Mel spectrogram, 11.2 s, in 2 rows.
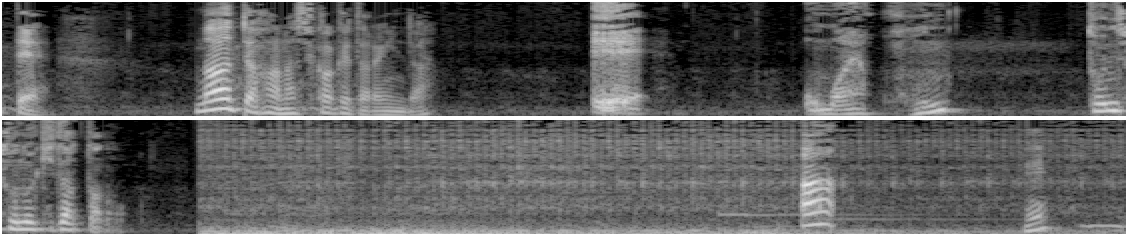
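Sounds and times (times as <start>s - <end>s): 
speech: 1.0s - 2.3s, 4.1s - 6.3s, 9.6s - 9.9s, 10.7s - 11.2s
bus engine idling before departure: 6.6s - 11.2s.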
